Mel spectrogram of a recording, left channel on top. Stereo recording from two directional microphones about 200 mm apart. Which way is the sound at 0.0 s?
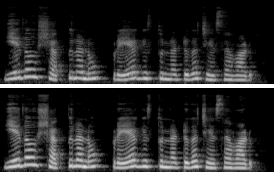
35° right (ahead or behind).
